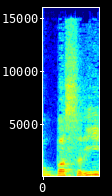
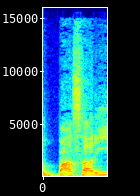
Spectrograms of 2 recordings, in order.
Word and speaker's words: بصری: یاد رکھیے گا کہ جب آپ اس کو تلفظ کریں گے تو باساری نہیں کریں گے، سواد کے اوپر زبر نہیں پڑیں گے۔ اگر آپ نے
